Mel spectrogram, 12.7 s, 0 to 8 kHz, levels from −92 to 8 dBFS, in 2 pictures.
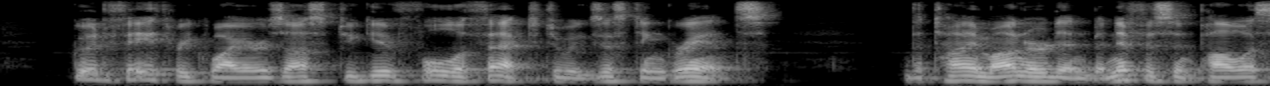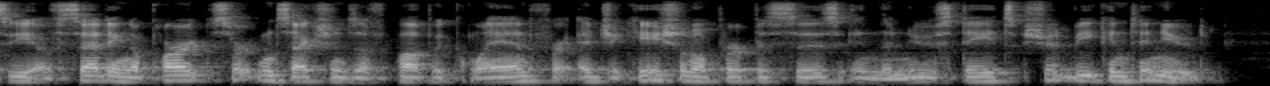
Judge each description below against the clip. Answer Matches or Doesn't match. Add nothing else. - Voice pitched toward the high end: Doesn't match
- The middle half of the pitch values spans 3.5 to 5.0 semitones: Doesn't match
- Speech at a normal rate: Matches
